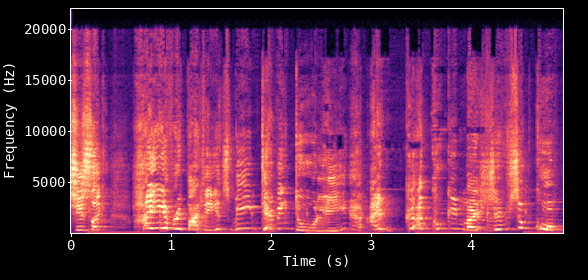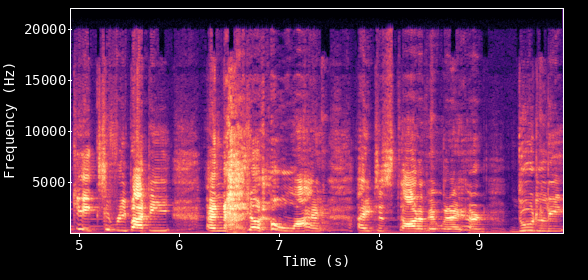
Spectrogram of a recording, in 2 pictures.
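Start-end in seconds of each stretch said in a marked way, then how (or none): 0.6-5.9 put-on silly European accent, pitched much higher. Making fun of a TV show's neighbor character, Debbie Dooley silly European voice. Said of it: "had this really fucking silly European voice that I loved making fun of".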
